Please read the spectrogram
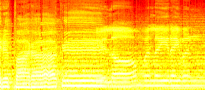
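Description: Church hymn singing: a voice singing long held notes that glide and waver in pitch.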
